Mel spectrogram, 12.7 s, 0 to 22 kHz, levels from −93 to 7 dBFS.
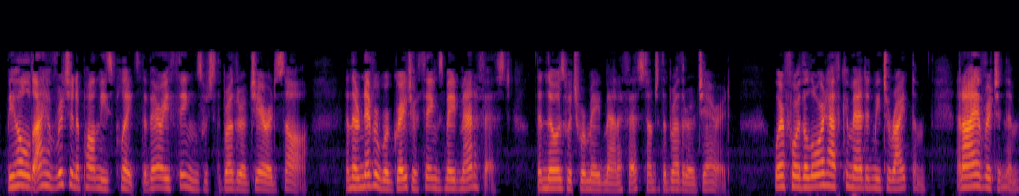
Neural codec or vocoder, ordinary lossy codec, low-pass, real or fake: none; MP3, 32 kbps; 7.2 kHz; real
